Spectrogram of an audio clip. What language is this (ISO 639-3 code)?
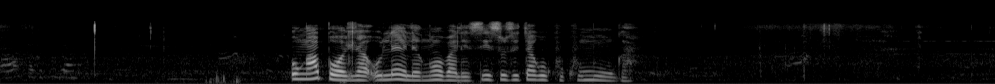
ssw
